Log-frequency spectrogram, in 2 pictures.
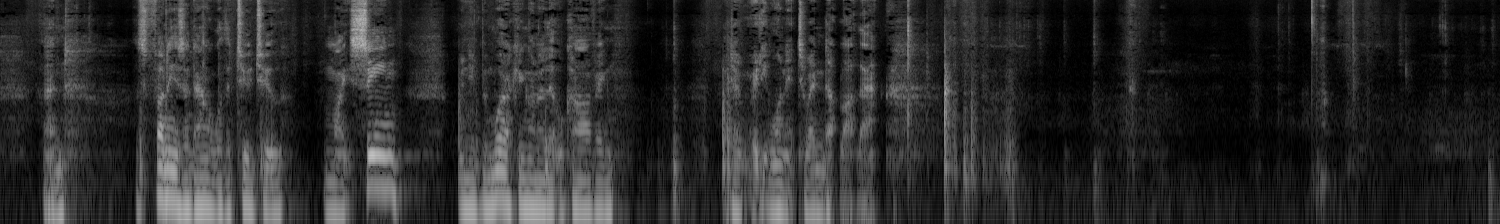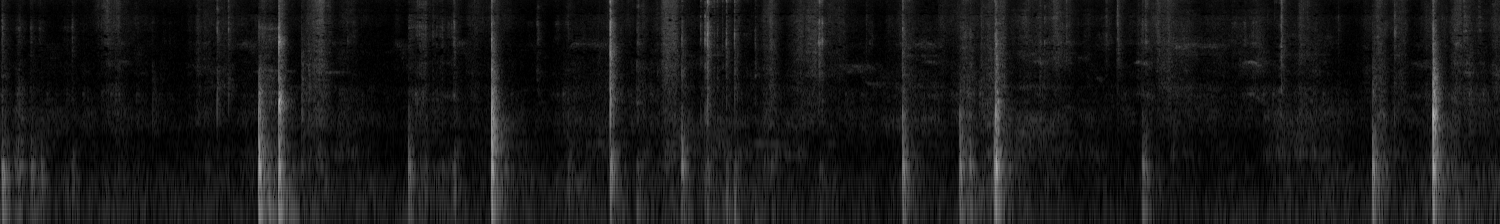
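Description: A knife whittles wood with short, sharp scraping cuts.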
